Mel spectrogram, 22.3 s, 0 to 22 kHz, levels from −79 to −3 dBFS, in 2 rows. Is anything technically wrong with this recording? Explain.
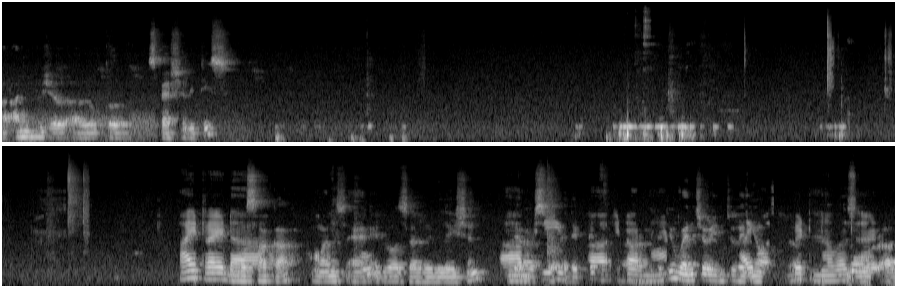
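Yes, there are two kinds of problem here.

From 0.07 to 3.08 s, 3.79 to 4.05 s and 10.56 to 10.63 s there's an echo leak. A copy of the speech trails about 253 ms behind, around 20 dB down at first and much fainter later. It's likely a loudspeaker end whose echo canceller let some pickup through.

From 14.31 to 15.84 s, 17.36 to 19.53 s and 20.43 s to the end, there's speech suppressed in double talk. The voice ducks in patches, by up to around 25, 15 and 30 dB, likely because the canceller couldn't separate talker from echo while both were speaking.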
